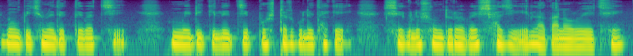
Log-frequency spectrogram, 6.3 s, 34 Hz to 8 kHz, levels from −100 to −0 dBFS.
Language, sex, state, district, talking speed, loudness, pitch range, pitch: Bengali, male, West Bengal, Cooch Behar, 135 wpm, -12 LUFS, 100-115 Hz, 105 Hz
